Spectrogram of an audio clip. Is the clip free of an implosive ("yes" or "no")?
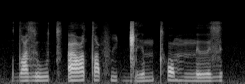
yes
